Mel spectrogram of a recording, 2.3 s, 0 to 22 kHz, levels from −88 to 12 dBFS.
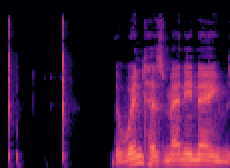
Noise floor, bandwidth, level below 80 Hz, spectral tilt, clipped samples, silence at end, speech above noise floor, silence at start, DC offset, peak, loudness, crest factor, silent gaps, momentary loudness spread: -48 dBFS; 15.5 kHz; -56 dBFS; -5 dB/octave; under 0.1%; 0 s; 31 dB; 0.05 s; under 0.1%; -2 dBFS; -17 LUFS; 18 dB; none; 14 LU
